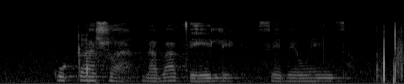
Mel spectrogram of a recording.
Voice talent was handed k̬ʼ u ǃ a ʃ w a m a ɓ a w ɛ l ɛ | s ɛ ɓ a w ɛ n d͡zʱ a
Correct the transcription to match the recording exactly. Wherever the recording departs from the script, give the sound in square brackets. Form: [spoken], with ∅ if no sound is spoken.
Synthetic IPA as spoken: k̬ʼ u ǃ a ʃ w a [n] a ɓ a [v] ɛ l ɛ | s ɛ ɓ [ɛ] w [ɛː] n d͡zʱ a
